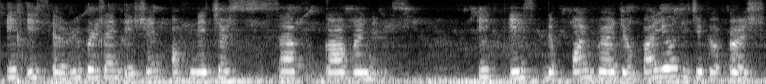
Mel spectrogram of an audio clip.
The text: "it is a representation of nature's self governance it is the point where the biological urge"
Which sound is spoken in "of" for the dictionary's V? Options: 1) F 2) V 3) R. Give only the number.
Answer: 1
